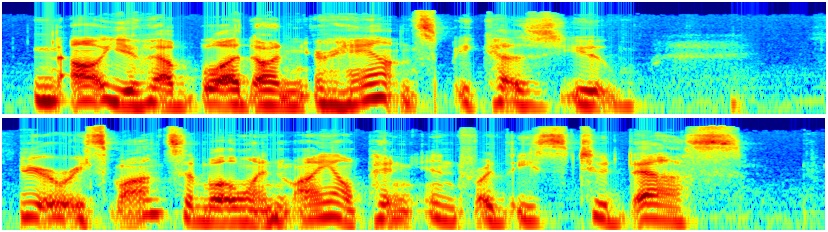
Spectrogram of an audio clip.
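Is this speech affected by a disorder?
Yes: spasmodic dysphonia; vocal cord tremor; voice straining from emotion mixed with condition.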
